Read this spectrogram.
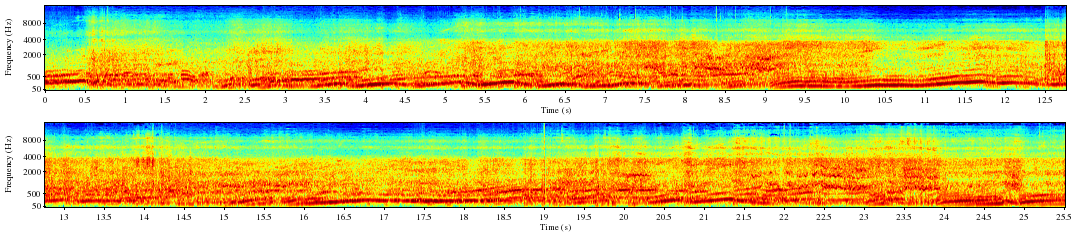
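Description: Car engines rev hard and whine, rising and falling.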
